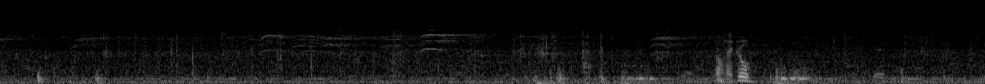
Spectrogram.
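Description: A plastic bottle crinkles as a young monkey handles it.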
